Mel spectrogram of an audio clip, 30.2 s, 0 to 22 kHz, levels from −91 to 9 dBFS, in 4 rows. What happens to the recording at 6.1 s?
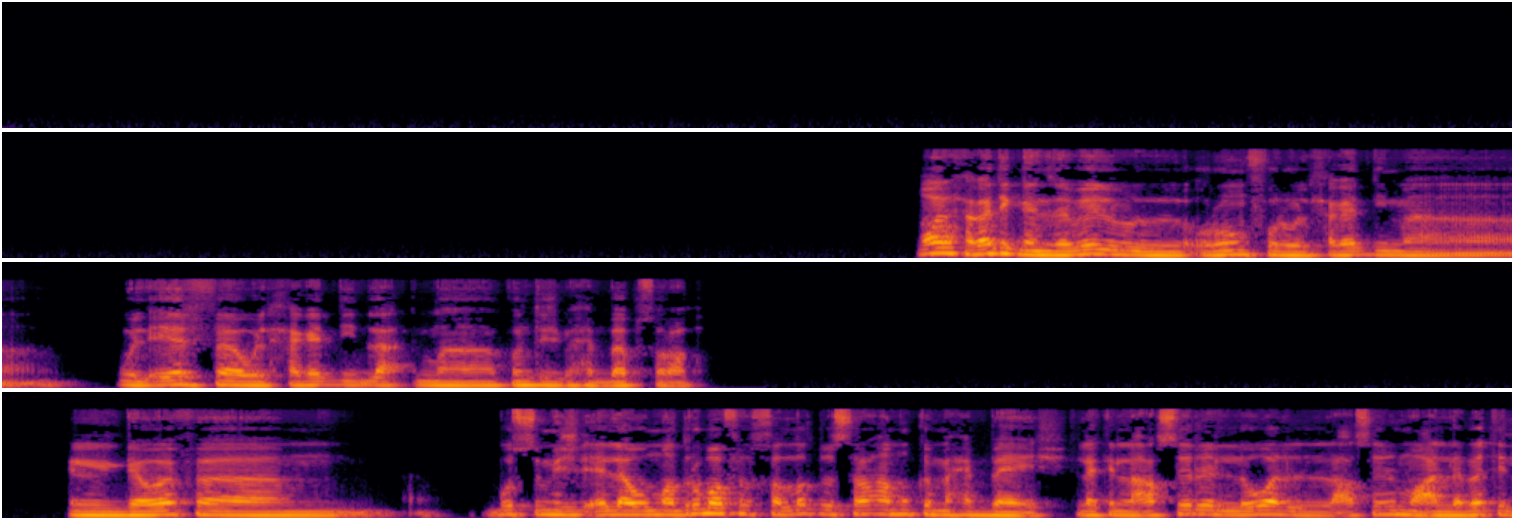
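Nothing goes wrong at 6.1 s; the speech carries on intact through that moment with no audible fault.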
